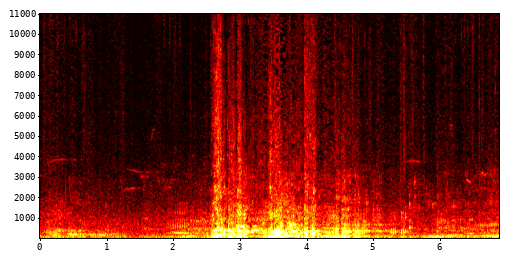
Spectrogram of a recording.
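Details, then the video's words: Serengeti lions fighting, a lioness taking on a larger male: snarling and roaring in a rough, deep burst of growls that swells in the middle and then subsides into lower rumbling. "In spite of their smaller size, lionesses not only retaliate, they may even pick fights with the males."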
